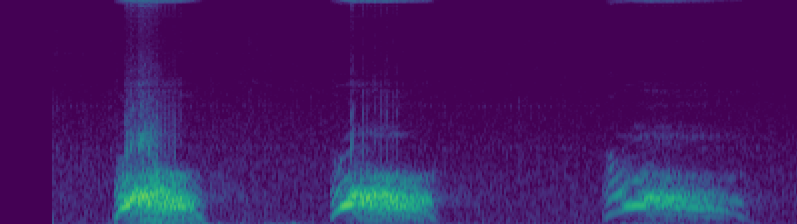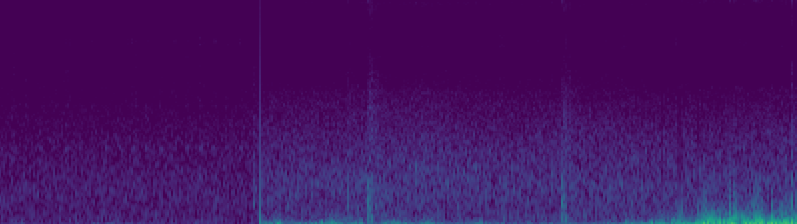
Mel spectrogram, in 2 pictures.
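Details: Canada lynx crying at night on a trail camera in western Maine, near roadkill bait; three loud, drawn-out, wavering harmonic cries about two seconds apart, followed by steady low rumbling noise.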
